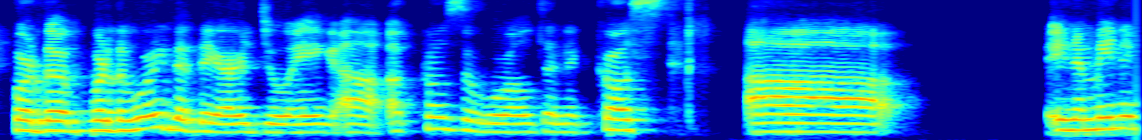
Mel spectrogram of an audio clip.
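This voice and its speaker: A woman moderating a panel, introducing a speaker informally in a halting way, rephrasing as she goes. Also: medium pitch, darkish tone.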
